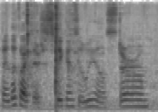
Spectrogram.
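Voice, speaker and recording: This is a woman in her twenties presenting a live cooking demo in her home kitchen, with a mid-range voice, fairly even intonation, and a fairly quick pace. She talks straight to her viewers in a relaxed, chatty way and laughs easily. Frying-pan sizzle and utensil clatter are audible throughout.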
